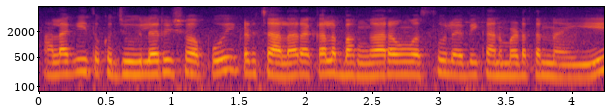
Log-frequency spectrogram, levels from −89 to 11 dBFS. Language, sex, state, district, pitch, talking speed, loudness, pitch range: Telugu, female, Andhra Pradesh, Manyam, 195 Hz, 155 wpm, -16 LUFS, 190-205 Hz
